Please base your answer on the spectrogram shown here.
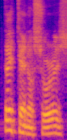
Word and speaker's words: Titanosaurus: Titanosaurus, yeah.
